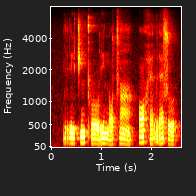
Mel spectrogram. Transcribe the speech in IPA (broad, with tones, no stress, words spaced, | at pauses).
ri˨t͡ʃĩ˦kʰoː˨ɾi˦ nɔ˨t͡sã˦˨ | ɔ˦ hɛ˨rɛ˦sʊ˨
